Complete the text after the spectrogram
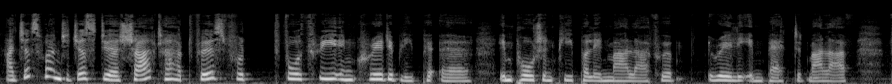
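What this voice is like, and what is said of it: Croaky, partly lost voice. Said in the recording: “If my voice sounds a bit croaky... I do have a bit of um, lost voice at the moment.”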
